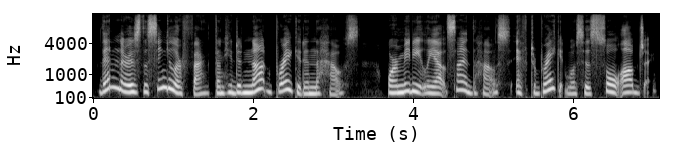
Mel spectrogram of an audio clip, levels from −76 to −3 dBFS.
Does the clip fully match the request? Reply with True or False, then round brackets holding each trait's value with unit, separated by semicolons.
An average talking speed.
False (235 wpm)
